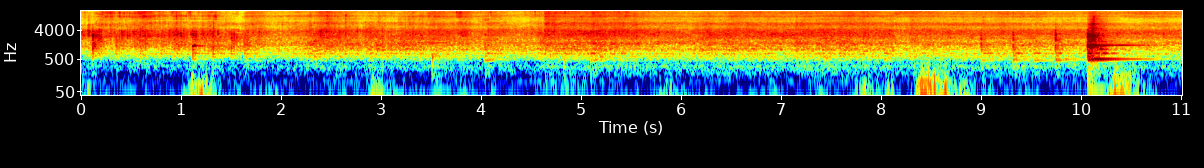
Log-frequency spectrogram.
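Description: Greens wilt in a hot pan for a chicken lasagna with a soft, steady sizzle and hiss, stirred now and then with light scraping, and a brief clatter near the end.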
